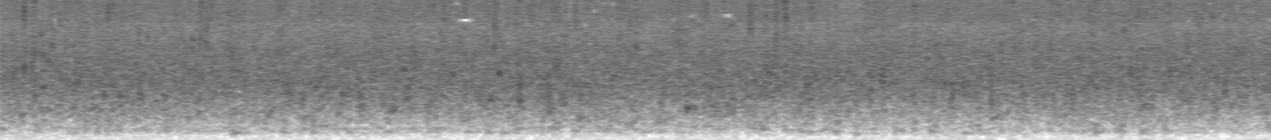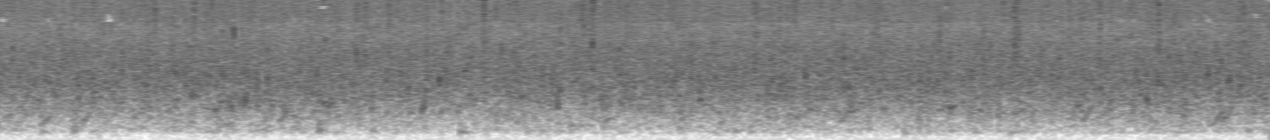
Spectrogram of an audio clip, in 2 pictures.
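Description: A waterfall splashes and rushes steadily over rocks.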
